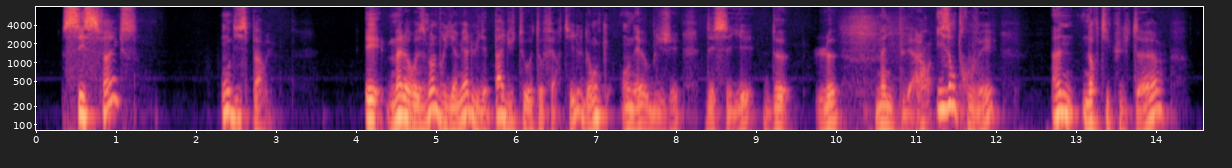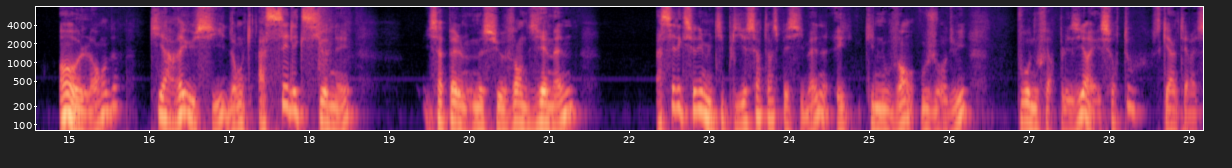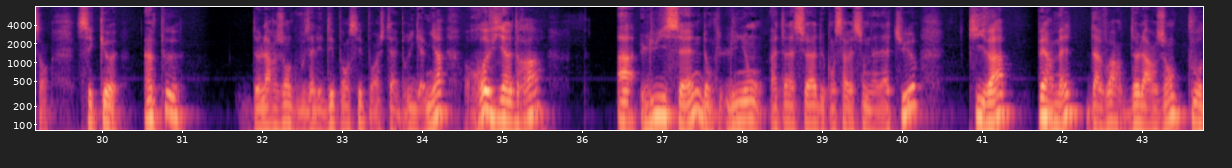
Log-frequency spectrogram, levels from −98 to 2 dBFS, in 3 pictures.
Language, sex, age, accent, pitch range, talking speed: French, male, 60-79, French, 95-140 Hz, 125 wpm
